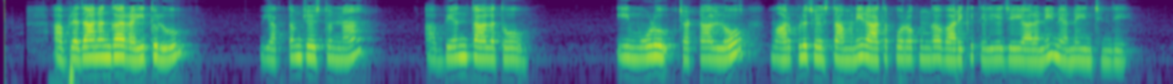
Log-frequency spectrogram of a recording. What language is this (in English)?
Telugu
